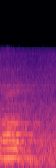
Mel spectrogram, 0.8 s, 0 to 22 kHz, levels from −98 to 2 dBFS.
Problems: low volume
